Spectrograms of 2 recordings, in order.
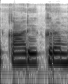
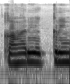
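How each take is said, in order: First: कार्यक्रम said as 'kaarya-kram'; short 'a' in the last syllable of कार्यक्रम; corrected pronunciation. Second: कार्यक्रम said as 'kaarya-krim'; mispronounced word. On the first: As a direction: say कार्यक्रम ending in 'kram'. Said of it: "क्या होता है". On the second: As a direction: put an 'i' in the last syllable of कार्यक्रम. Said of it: "नहीं होता". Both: Shown as a demonstration.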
